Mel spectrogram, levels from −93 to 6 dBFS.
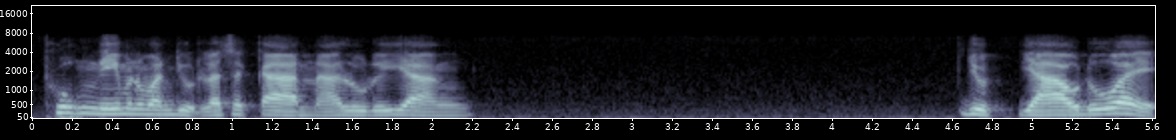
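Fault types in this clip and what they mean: AMR bit errors: At 1.30 to 1.42 s the speech briefly turns hoarse, scratchy and gargly. Pitch and level hold roughly steady. This is a burst of corrupted bits in the coded stream, around one bit in ten. The checksum on the key bits still passed, so the decoder used the damaged frames. Its excitation pulses landed in the wrong places. Fine pitch, gain and spectral values were off. The sound sits on wideband HD Voice coding with only light codec damage.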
